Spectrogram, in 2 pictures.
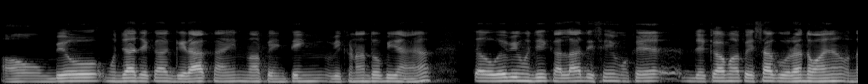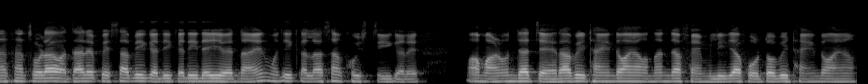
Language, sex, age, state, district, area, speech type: Sindhi, male, 18-30, Gujarat, Surat, urban, spontaneous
